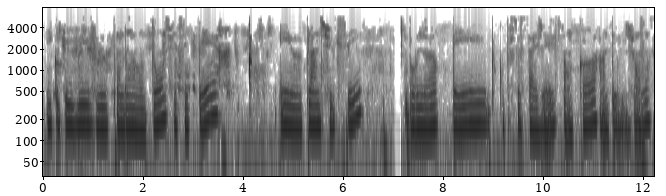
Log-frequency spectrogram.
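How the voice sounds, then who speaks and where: Slow-talking woman with the flu. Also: low-pitched, background noise. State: sick with flu, stuffy voice. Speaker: caller sending birthday wishes. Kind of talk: spoken birthday message. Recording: dull lo-fi audio with faint music.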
